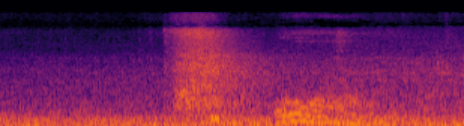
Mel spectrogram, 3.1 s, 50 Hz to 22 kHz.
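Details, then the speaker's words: Lift at 3.5 m/s in very bad condition, heard riding on the car top in a building under refurbishment: a steady travelling hum, then two loud rushing scrapes as the car rubs at speed; the rider fears it will trip the safety brake. "you that kind of speed and it's rubbing that's scary"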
